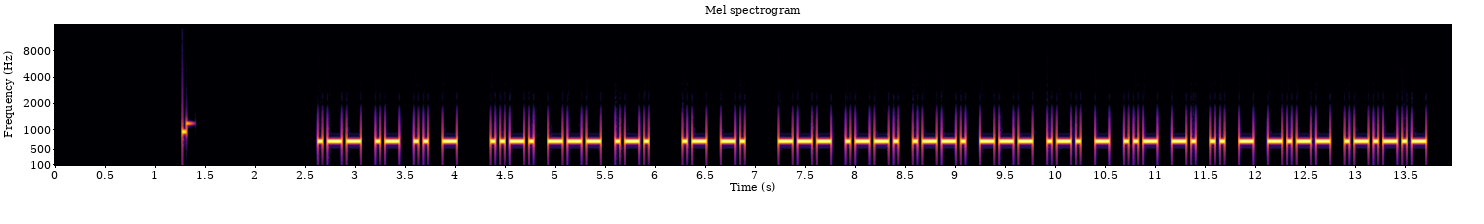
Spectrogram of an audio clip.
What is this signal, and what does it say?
Morse code, heard as a keyed tone, about 25 wpm, 700 Hz. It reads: WAIT FOR AN OPPORTUNITY.
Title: Sentences from Top 1000 Words 25wpm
